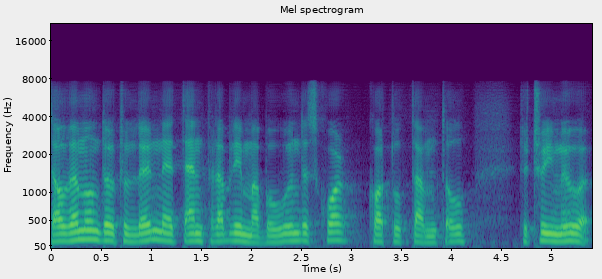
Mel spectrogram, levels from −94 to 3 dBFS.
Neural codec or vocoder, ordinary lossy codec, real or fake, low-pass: codec, 16 kHz, 0.2 kbps, FocalCodec; none; fake; none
